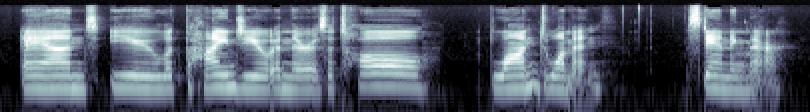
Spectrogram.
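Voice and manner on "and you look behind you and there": ordinary delivery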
